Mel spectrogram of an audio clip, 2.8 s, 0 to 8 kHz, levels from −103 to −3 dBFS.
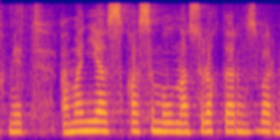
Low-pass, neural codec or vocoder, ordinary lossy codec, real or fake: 7.2 kHz; none; none; real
